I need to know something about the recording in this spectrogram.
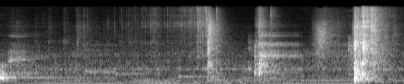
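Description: Handling noise: a few short rustles and knocks, the loudest near the end.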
